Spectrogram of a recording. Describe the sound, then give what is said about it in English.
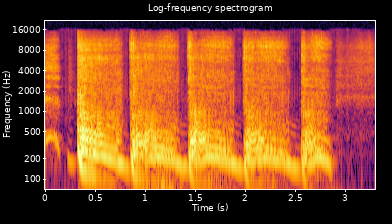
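A voice imitates booming 808 bass from a man's car with its window down, the car slightly bouncing, with five loud, evenly spaced low 'boom' sounds, each sliding down in pitch, like a car stereo thumping out a beat. “The 808s are so bad. His car is like slightly bouncing in.”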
